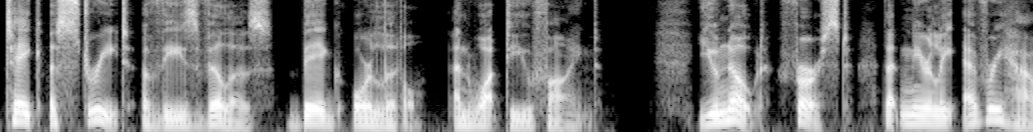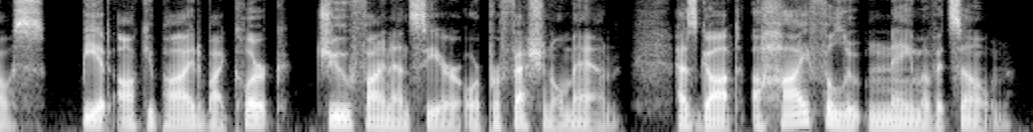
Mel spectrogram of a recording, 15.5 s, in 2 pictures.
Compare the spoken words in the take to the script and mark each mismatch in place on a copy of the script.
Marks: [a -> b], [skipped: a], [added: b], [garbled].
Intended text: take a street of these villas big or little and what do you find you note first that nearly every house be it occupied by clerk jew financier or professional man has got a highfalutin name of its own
take a street of these villas big or little and what do you find you note first that nearly every house be it occupied by clerk jew financier or professional man has got a highfalutin name of its own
